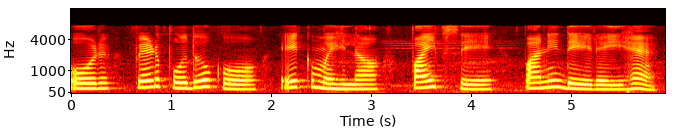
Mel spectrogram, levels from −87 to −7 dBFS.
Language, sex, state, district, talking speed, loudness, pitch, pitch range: Hindi, female, Uttar Pradesh, Saharanpur, 120 wpm, -18 LUFS, 220 Hz, 200-270 Hz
